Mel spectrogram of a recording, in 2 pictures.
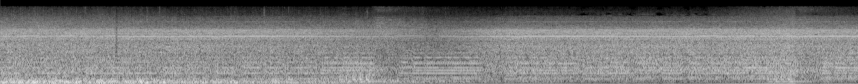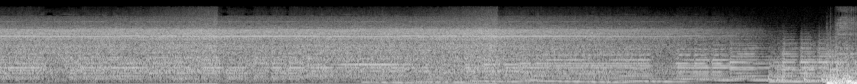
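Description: Music over a steady, jet-like rushing engine sound of animated X-wing starfighters in flight. A deep rumble in the first few seconds gives way to the music's notes, and a run of descending low notes comes near the end.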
